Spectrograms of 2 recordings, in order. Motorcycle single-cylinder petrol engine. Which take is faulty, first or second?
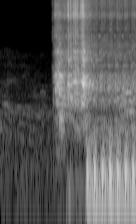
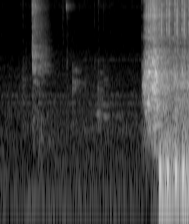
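second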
